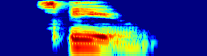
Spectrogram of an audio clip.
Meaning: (noun) Foam or froth of liquid, particularly that of seawater; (verb) To froth
- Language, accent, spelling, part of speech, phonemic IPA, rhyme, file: English, Canada, spume, noun / verb, /spjuːm/, -uːm, En-ca-spume.oga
